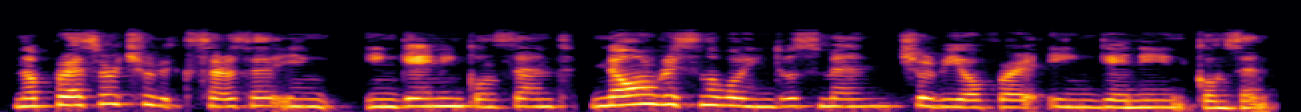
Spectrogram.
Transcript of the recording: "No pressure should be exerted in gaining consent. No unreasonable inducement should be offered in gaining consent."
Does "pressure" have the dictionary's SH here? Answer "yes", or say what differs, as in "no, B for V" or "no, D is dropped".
no, S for SH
